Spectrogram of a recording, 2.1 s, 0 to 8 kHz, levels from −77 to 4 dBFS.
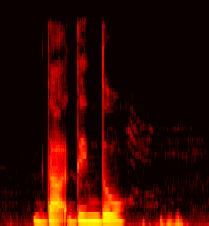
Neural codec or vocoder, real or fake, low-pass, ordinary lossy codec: vocoder, 22.05 kHz, 80 mel bands, Vocos; fake; 7.2 kHz; none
